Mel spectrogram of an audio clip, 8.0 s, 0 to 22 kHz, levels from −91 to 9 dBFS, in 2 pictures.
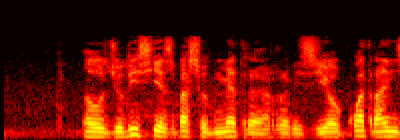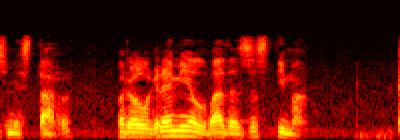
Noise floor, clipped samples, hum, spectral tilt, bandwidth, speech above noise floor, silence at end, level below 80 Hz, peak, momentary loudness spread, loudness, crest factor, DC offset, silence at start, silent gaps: -58 dBFS; under 0.1%; none; -6 dB/octave; 7.8 kHz; 39 dB; 0.95 s; -60 dBFS; -2 dBFS; 12 LU; -19 LUFS; 18 dB; under 0.1%; 0.85 s; none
